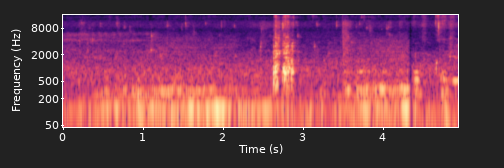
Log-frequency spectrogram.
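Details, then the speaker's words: Triumph Spitfire 1500 with a new full-width replacement radiator, radiator being filled with water while the engine runs: watery gurgling and bubbling as air works out over a steady low engine hum until it is full. "Just try and pump some of it round. Can you hear it gurgling? There we go, that's full."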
